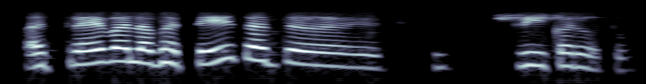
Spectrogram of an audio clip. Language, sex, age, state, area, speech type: Sanskrit, female, 18-30, Goa, urban, conversation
